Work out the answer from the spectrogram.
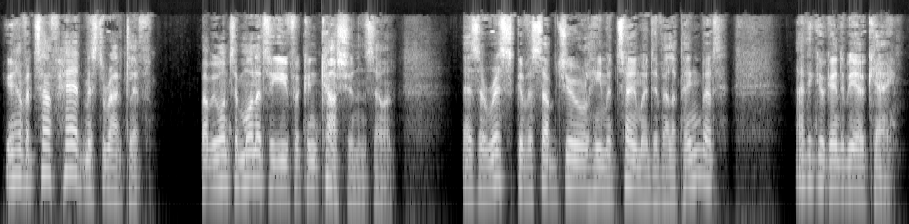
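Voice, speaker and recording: A man reading an audiobook, voicing a calm male doctor who speaks in a matter-of-fact, reassuring way. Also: medium pitch, fast talker, no echo, clean studio sound. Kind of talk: audiobook character voice.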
